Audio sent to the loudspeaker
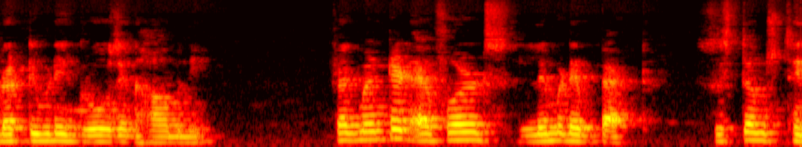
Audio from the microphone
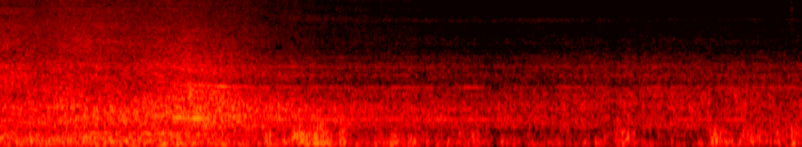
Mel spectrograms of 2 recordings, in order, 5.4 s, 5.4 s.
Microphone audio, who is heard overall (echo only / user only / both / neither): neither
